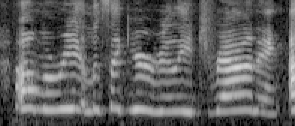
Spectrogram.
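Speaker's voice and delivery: high voice laughing through the words; laughing taunt. Retold or imitated. Friend mocking Marie while she drowns, laughing. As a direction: giggle it out while she sinks.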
